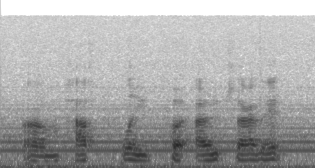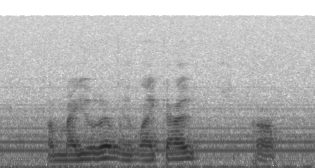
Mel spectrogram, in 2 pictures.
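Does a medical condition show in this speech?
Yes: cerebral palsy.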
